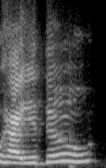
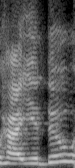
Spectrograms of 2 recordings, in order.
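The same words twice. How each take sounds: First: How you do sung higher and playful; playful sing-song. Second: Said in the usual way. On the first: Real, not acted. Host greeting a viewer again, higher and playful. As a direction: toss the greeting up high, teasing.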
